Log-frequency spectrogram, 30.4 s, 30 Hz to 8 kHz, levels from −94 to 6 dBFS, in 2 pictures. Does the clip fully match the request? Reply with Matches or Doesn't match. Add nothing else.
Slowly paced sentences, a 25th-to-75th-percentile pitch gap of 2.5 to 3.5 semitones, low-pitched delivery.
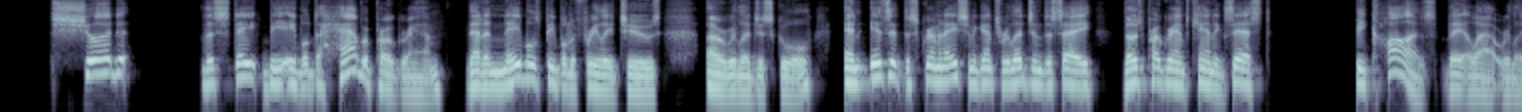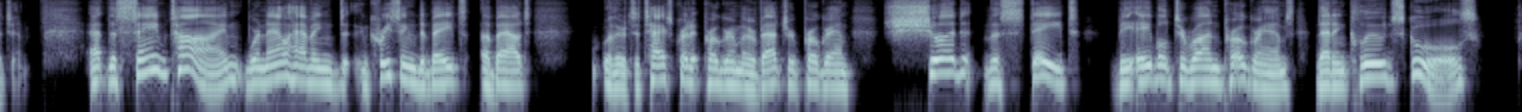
Doesn't match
